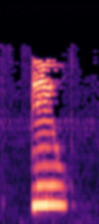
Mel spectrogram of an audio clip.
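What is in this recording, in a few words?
"溜", Mandarin Chinese; chinese flashcards; hsk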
